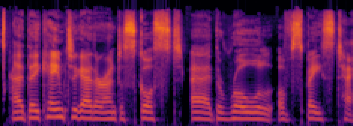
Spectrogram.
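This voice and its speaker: A woman with a western Irish accent talks in a fairly low pitch and fairly even intonation, with a dry, close sound free of echo on a very clean recording over a silent background. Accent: Irish, west of Ireland. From Ireland, County Mayo. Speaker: aeronautical engineer and astronaut candidate. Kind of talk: casual interview. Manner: hesitant, many fillers.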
